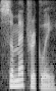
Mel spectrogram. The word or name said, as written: symmetrically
